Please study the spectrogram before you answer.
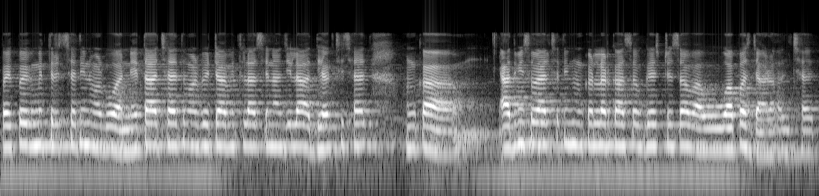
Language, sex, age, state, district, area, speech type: Maithili, female, 45-60, Bihar, Madhubani, rural, spontaneous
